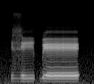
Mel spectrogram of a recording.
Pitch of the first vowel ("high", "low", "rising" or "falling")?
high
